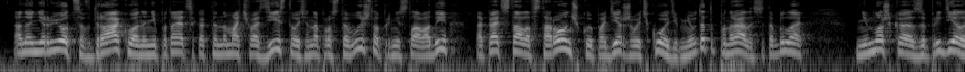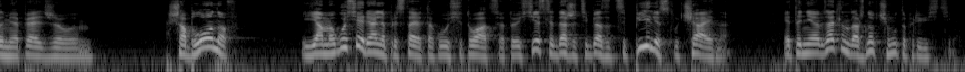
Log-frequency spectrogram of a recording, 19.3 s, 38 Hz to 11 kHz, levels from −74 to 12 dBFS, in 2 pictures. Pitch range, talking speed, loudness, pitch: 145-195 Hz, 180 wpm, -30 LUFS, 160 Hz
